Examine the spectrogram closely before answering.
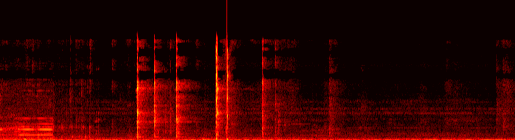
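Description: The tail of a rooster's crow, ending about half a second in, then about half a dozen sharp clicks over about a second, starting about a second and a half in.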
